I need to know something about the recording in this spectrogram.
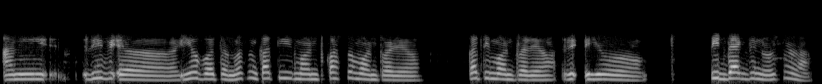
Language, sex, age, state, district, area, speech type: Nepali, female, 30-45, West Bengal, Alipurduar, urban, conversation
